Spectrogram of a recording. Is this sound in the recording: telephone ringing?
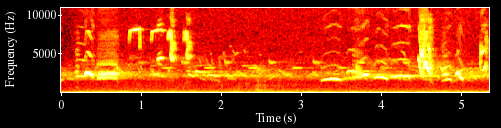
no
